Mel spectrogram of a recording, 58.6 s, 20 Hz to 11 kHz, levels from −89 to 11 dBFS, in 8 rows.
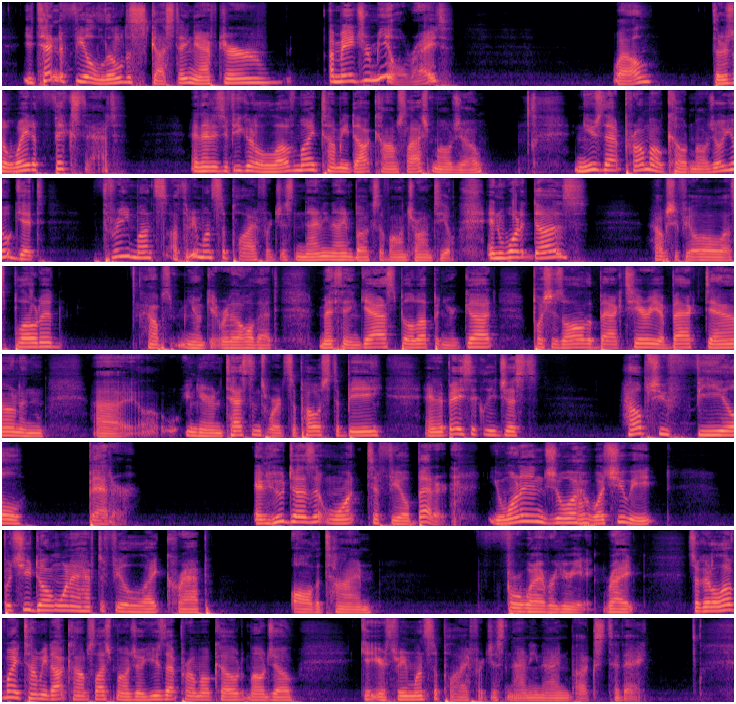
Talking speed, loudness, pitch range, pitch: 155 wpm, -19 LUFS, 125-175 Hz, 150 Hz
